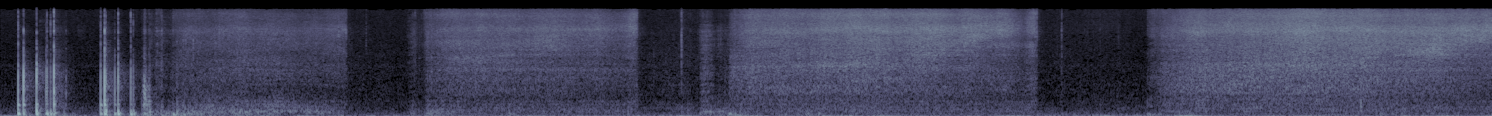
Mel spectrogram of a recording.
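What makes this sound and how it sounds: A large, hollow corrugated cardboard shipping box has its side slowly rubbed and scratched with fingertips and long nails. A few sharp taps open the clip, followed by long stretches of steady, bright, hissy scratching. Short quiet pauses break up the scratching.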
